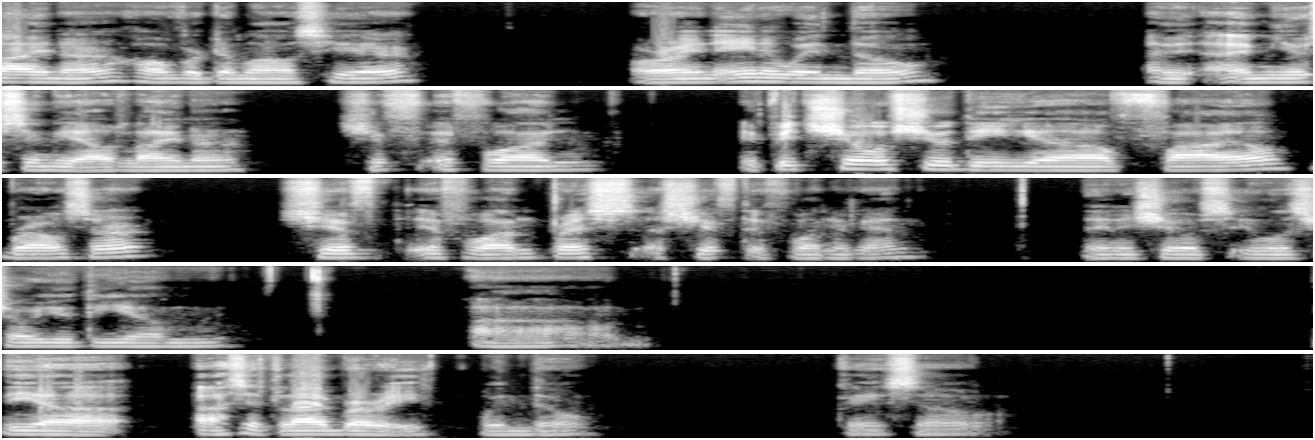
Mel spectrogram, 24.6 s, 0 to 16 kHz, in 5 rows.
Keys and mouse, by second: 0.0-2.6 drag.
